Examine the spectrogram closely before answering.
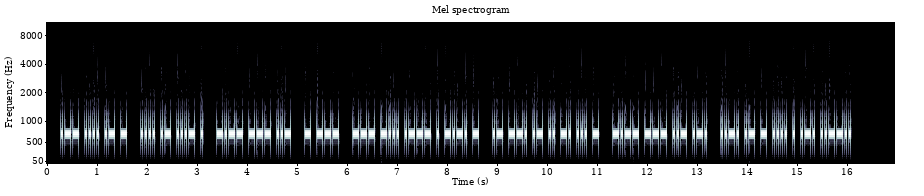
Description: Morse code, heard as a keyed tone, about 32 wpm, 700 Hz. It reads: WHAT HAVE YOU TO OBJECT AGAINST YOUR FATHER?
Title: Sentences from Top 1000 Words - Review Part 3 - 30wpm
